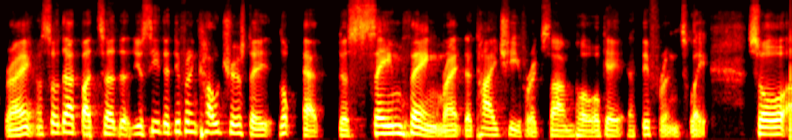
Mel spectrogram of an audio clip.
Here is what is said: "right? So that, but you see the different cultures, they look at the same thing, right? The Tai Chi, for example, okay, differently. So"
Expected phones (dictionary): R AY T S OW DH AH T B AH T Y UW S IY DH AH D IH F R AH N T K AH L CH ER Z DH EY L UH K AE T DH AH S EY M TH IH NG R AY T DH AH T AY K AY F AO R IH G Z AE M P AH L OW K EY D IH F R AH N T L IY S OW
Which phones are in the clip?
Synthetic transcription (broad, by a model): R AY T S OW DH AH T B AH T Y UW S IY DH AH D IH F R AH N K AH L CH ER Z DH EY L UH K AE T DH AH S EY M TH IH NG R AY T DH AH T AY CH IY F AO R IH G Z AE M P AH L OW K EY D IH F R AH N T L IY S OW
